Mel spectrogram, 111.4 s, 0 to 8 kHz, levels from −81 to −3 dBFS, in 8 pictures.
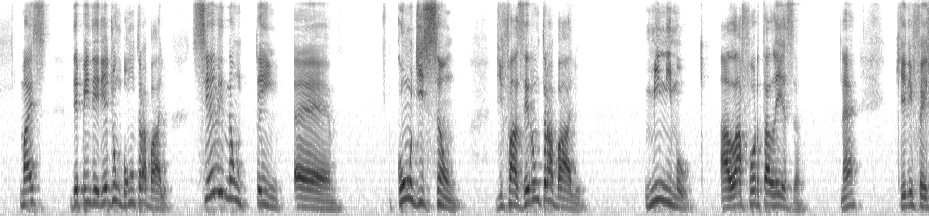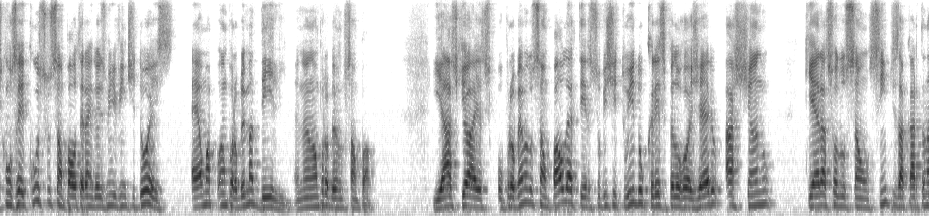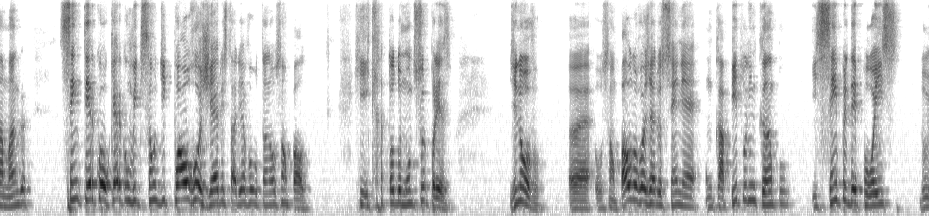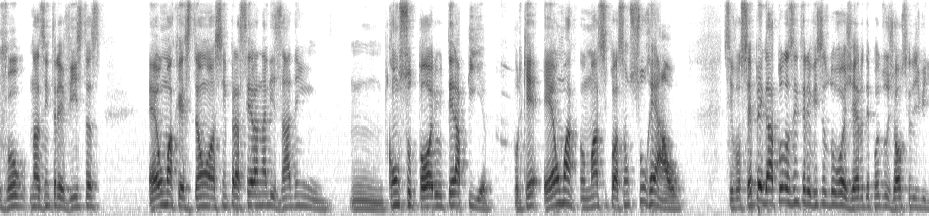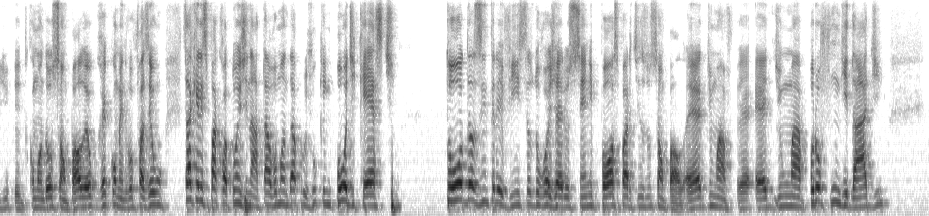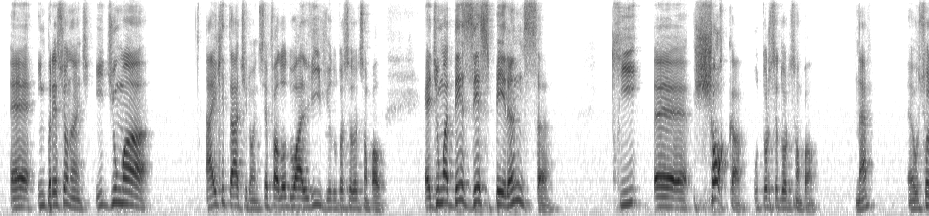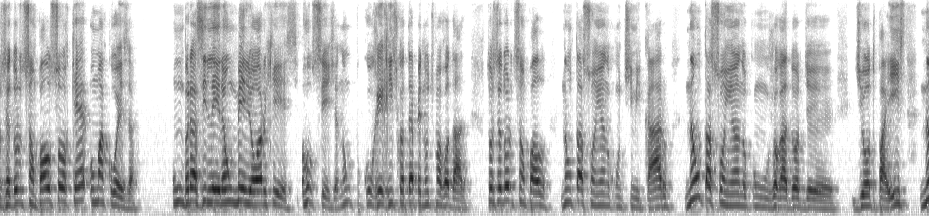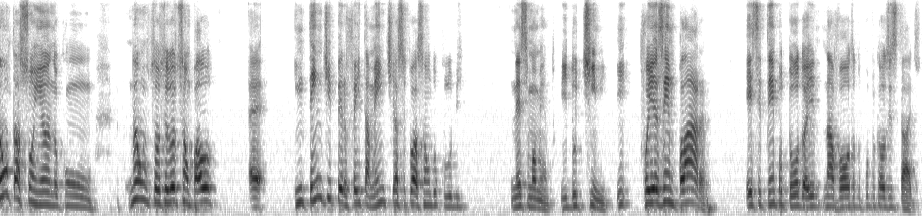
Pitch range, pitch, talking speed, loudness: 135-185 Hz, 160 Hz, 160 wpm, -21 LUFS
